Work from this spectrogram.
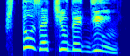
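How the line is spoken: Exclaiming. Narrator (Russian): воскликнула Энни

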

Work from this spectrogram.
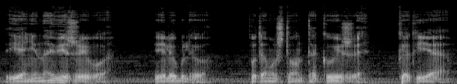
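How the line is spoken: Whisper. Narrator (Russian): мистик прошептал

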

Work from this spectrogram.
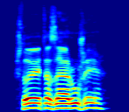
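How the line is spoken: Hard, ringing voice. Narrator (Russian): жестко звенящим голосом продолжал Чатраги

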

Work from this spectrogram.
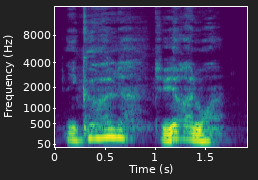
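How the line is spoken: Sighing. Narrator (French): soupira-t-il

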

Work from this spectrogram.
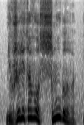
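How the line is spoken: Frightened question. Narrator (Russian): испуганно спросил он

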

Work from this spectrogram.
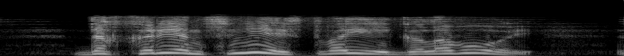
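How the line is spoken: Full-voiced yell. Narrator (Russian): заорал Витяня в полный голос

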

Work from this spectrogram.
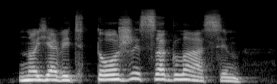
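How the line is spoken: Offended. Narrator (Russian): обиженно сказал Тегренкелл

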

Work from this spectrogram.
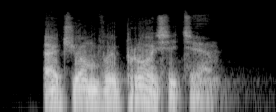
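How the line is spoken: Repeated softly. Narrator (Russian): Повторил я вопрос, мягко

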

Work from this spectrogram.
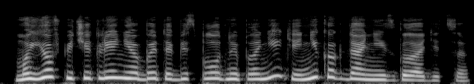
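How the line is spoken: Exclaimed with feeling. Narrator (Russian): с чувством воскликнула Леса

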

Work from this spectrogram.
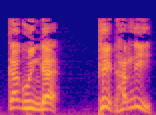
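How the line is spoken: Shouted. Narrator (Vietnamese): Tên hán tử vừa nói quát lên

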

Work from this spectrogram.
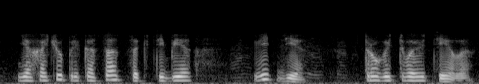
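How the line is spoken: Breathless whisper. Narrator (Russian): задыхаясь, прошептал он

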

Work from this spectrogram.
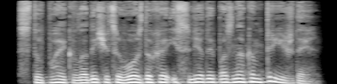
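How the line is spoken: Whisper. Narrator (Russian): прошептал писатель

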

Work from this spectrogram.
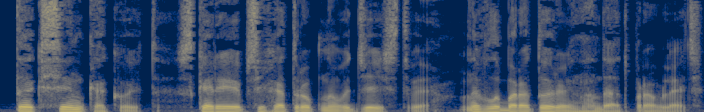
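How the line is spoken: Dry reply. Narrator (Russian): ответила Дарья Ивановна сухо

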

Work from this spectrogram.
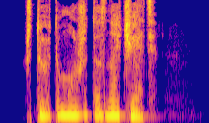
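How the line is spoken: Frightened insistent questioning. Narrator (Russian): испуганно допытывалась я

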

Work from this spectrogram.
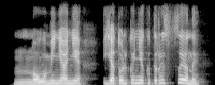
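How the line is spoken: Babbling. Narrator (Russian): залепетал голос

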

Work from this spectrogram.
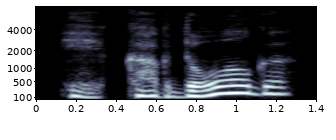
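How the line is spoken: Breathless exhale. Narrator (Russian): выдохнула Люси

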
